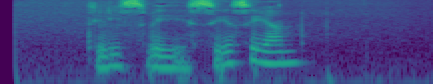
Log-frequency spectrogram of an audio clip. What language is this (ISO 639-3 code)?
swe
